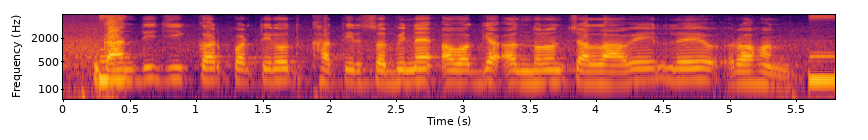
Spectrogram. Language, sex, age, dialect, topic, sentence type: Bhojpuri, male, 18-24, Northern, banking, statement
